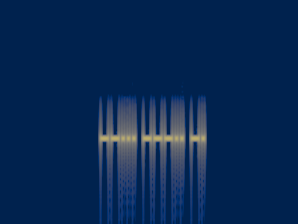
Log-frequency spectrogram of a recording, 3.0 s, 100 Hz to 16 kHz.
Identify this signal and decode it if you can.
Morse code, heard as a keyed tone, about 44 wpm, 700 Hz. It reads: 78N
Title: Common Cut Numbers - 3-Digit 45wpm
